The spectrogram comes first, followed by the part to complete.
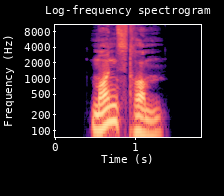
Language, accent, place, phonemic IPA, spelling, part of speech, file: German, Germany, Berlin, /ˈmɔnstʁʊm/, Monstrum, noun, De-Monstrum.ogg
- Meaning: 1. monster, a particularly cruel person 2. something of particularly large size or impressive ability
